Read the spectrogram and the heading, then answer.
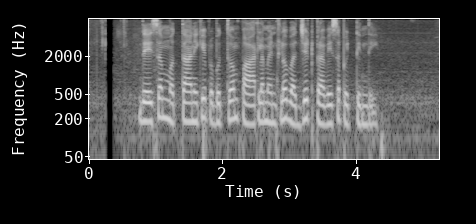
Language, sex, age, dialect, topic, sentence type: Telugu, female, 18-24, Utterandhra, banking, statement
